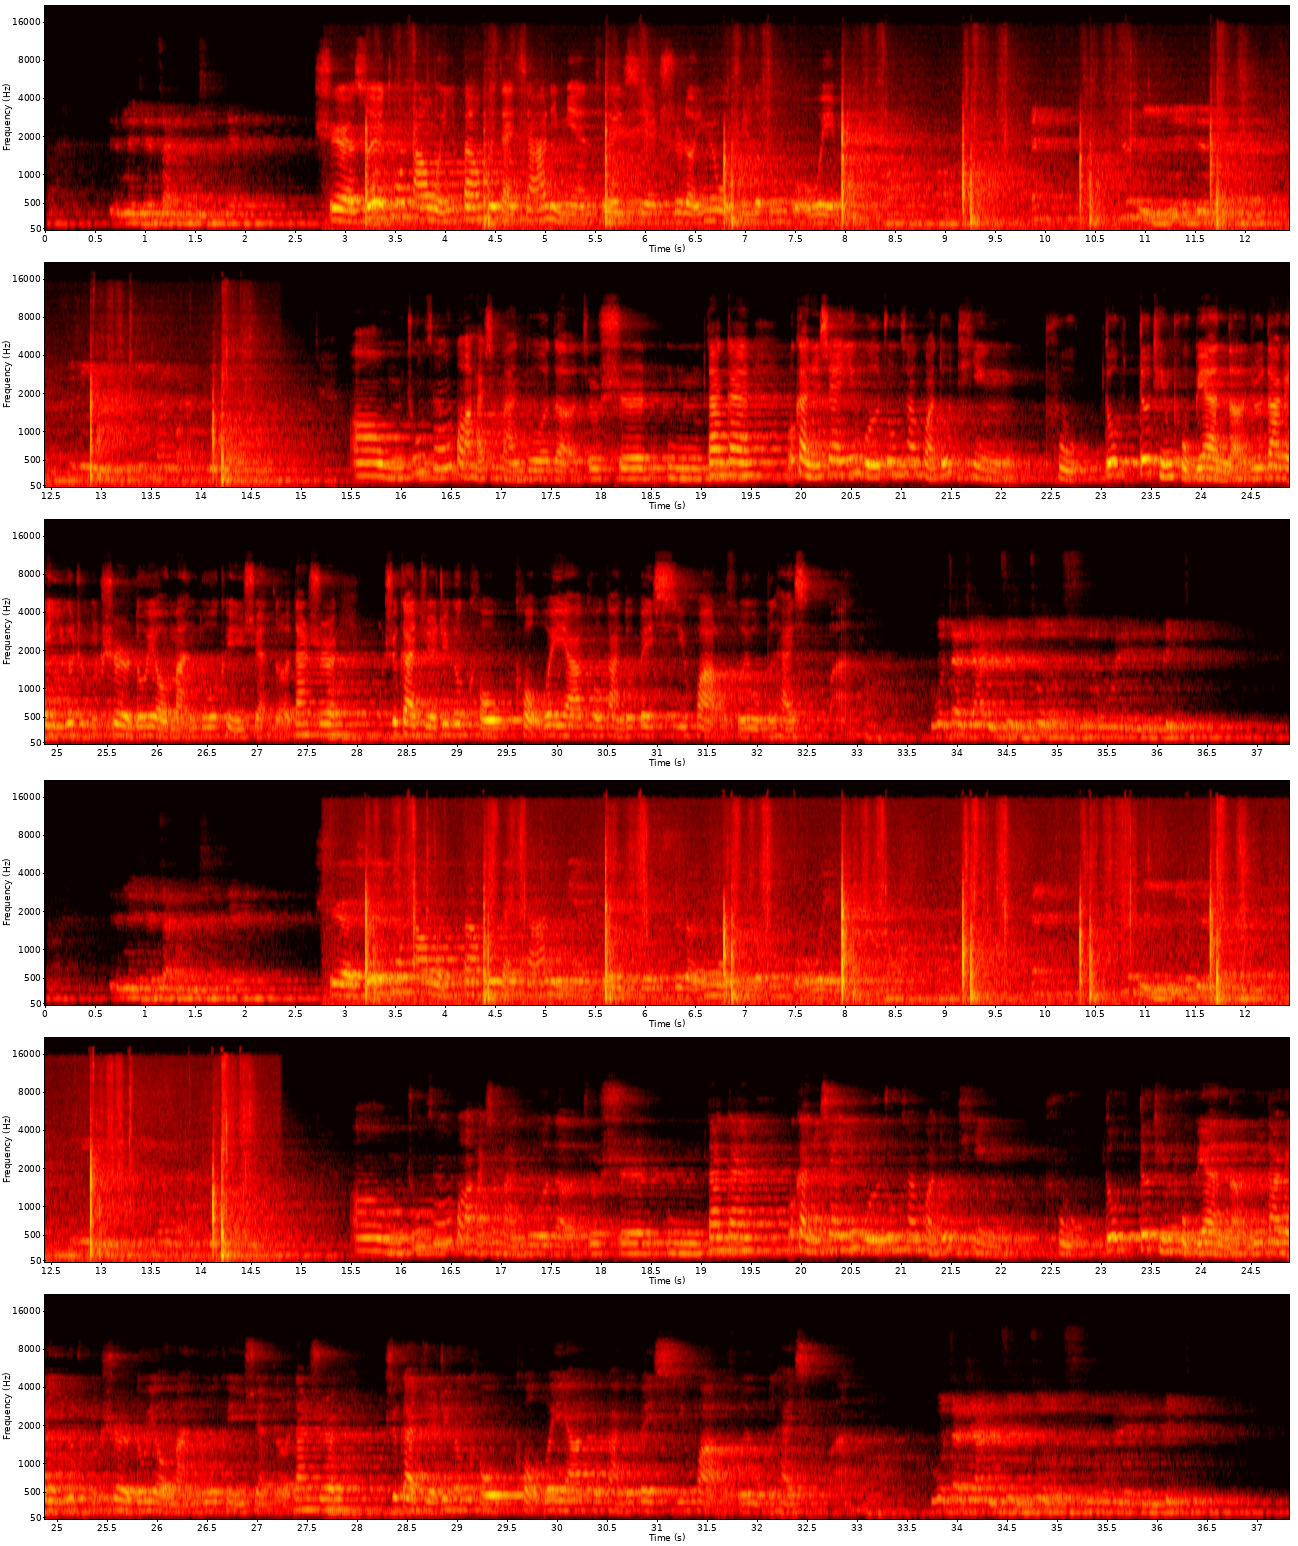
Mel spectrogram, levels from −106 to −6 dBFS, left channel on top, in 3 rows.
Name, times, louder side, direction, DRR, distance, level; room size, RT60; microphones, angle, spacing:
voice 1, 0.6-2.0 8.3-9.2 9.8-10.0 10.7-12.3 12.5-14.6 24.8-25.2 27.7-27.9 32.1-32.4 33.0-33.2 33.7-36.3, left 1 dB, 35° left, -5 dB, 2.3 m, -55 dB
voice 2, 2.7-8.2 15.5-22.2 22.4-22.8 23.0-27.9 28.3-33.1, left 3 dB, 75° left, 5 dB, 0.9 m, -49 dB
sound 1, 2.8-14.8, right 5 dB, 35° right, 0.3 m, -50 dB
11.5 x 7.8 x 9.4 m, 2.7 s
head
